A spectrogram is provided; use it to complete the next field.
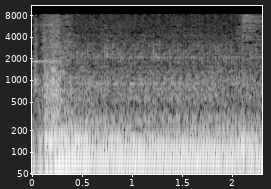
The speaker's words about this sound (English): That's the sound of a Kubota VX series, America's top-selling subcompact tractor for over 11 years running.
